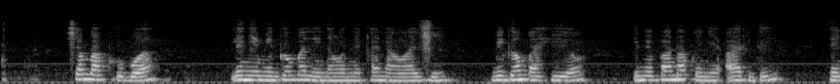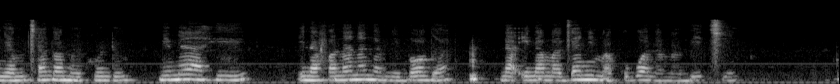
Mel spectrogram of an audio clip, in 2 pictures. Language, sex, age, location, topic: Swahili, female, 18-24, Kisii, agriculture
